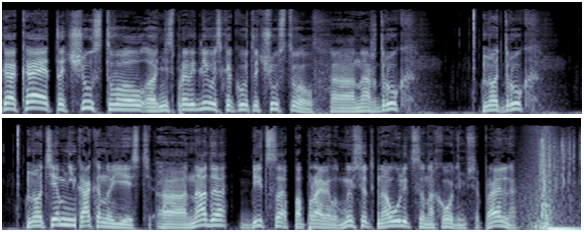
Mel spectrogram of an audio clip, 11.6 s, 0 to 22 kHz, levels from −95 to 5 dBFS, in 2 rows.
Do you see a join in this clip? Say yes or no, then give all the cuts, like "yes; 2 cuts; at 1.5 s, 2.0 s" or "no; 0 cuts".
yes; 3 cuts; at 5.0 s, 6.5 s, 9.5 s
